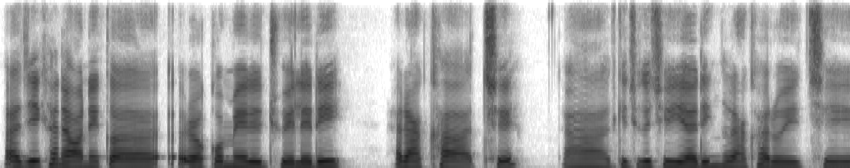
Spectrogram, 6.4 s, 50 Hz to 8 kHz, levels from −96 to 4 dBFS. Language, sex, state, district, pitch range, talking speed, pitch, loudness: Bengali, female, Chhattisgarh, Raipur, 195-215 Hz, 140 wpm, 205 Hz, -15 LUFS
